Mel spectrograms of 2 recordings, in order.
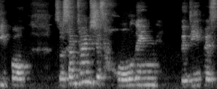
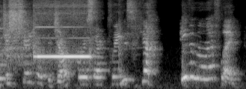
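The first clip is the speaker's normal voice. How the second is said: loud coaching; 8 semitones higher, 10 dB louder than usual. Real, not acted. Coach cues mid-set.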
